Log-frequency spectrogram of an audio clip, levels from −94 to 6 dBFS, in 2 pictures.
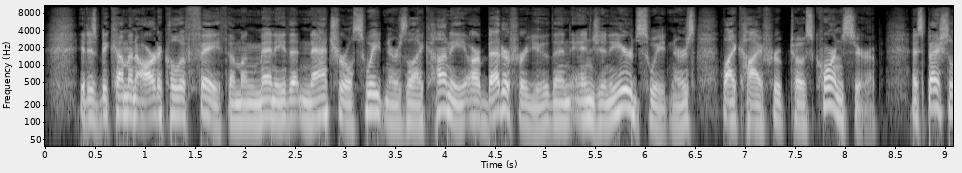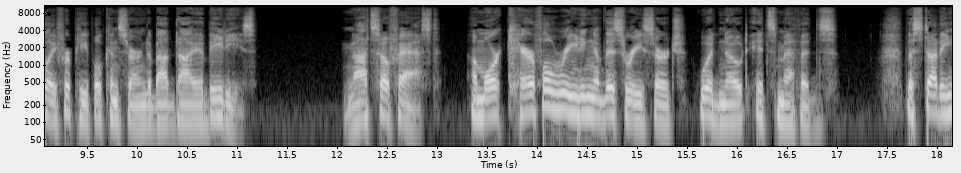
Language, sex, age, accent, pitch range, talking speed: English, male, 40-59, American, 110-150 Hz, 155 wpm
